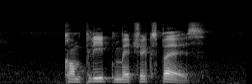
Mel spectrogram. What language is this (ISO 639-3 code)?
eng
